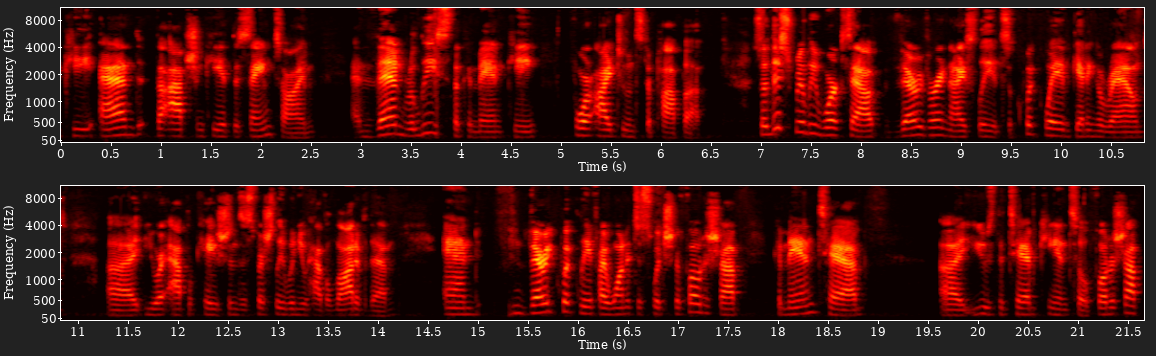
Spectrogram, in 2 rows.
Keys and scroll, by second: 18.2 super+Tab.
